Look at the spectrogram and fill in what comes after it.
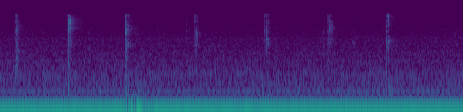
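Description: Chewing close to the microphone: short crisp crunches about every two-thirds of a second over a low steady hum.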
